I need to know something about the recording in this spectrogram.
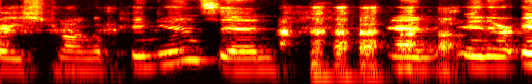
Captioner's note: laughter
